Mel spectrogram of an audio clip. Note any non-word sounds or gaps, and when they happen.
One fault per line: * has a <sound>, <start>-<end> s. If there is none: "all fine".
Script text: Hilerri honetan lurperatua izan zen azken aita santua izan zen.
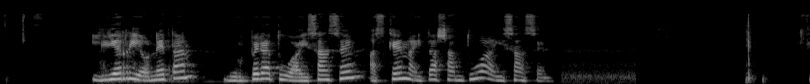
all fine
